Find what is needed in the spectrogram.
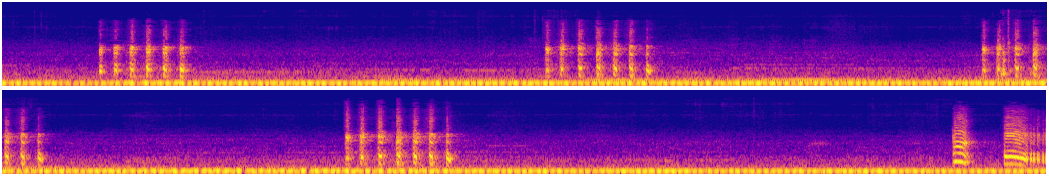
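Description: A short rattling animal call repeated four times, about two seconds apart, over a steady low hum.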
